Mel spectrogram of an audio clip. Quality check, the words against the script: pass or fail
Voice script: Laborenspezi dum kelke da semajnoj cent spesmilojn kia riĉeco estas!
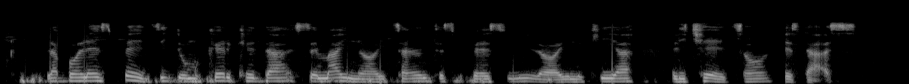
pass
